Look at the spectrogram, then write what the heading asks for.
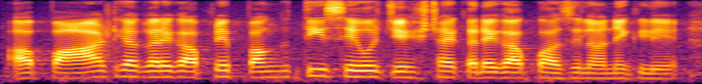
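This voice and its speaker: Chatty Hindi-class teacher man, fairly high voice. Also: steady tone, fast, fairly bright tone. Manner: repetitive, asks and answers own questions; fillers of "thik hai" and "bhai". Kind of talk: explaining a Hindi poetry lesson. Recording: faint background noise.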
